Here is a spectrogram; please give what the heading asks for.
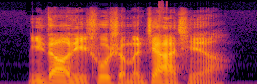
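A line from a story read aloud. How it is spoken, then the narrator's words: Plain. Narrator (Chinese): 德全道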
